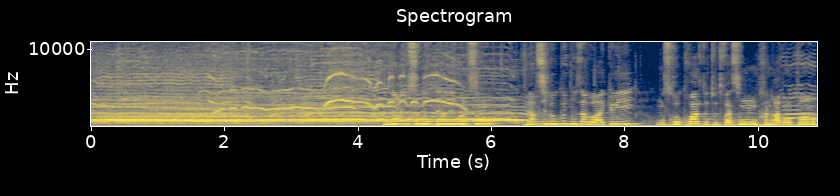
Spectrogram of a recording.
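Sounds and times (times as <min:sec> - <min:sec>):
concert crowd cheering: 0:00.0 - 0:07.0
speech: 0:04.4 - 0:10.9.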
